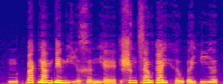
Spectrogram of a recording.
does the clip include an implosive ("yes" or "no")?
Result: yes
